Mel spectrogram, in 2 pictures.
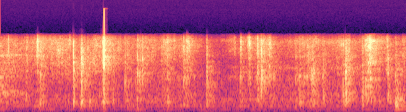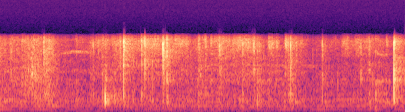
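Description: Paper leaflets and a plastic bag rustling and crinkling as they are handled, a steady run of small irregular crackles and ticks.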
